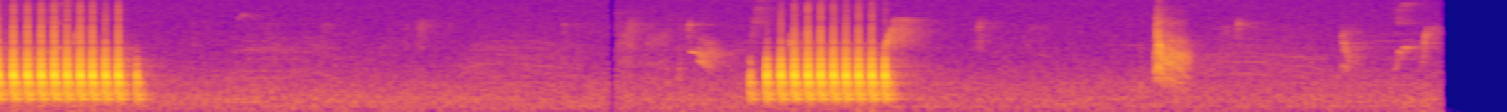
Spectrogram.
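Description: A Red-bellied Woodpecker gives two rolling, burry churrs about three seconds apart, each a quick rattle of notes lasting under a second. A brief sharp note follows.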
